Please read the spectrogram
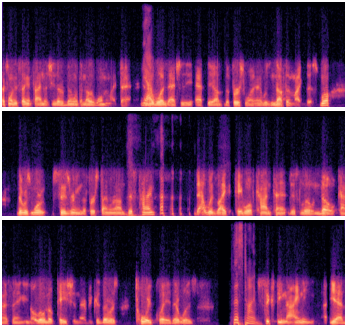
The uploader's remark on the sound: called in to talk all about it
